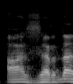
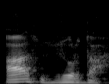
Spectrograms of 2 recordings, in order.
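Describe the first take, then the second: First: The second vowel is 'a'. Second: The second vowel is 'u'. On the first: The speaker calls it wrong. "आजरदा नहीं" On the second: The speaker calls it right. "बल्कि आजुर्दा"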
